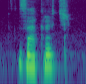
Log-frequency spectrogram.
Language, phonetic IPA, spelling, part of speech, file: Polish, [ˈzakrɨt͡ɕ], zakryć, verb, LL-Q809 (pol)-zakryć.wav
